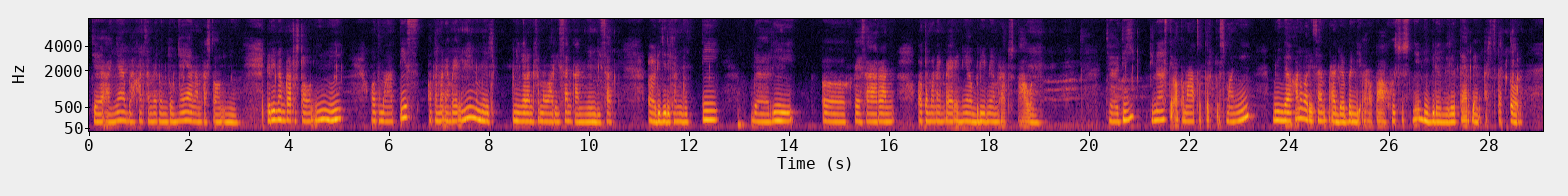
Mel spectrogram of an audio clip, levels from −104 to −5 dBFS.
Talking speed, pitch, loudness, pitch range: 110 wpm, 175 Hz, -30 LUFS, 165-190 Hz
